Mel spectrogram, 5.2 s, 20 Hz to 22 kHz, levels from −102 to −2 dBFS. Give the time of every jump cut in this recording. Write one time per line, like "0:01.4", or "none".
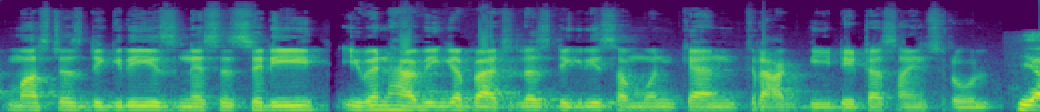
none

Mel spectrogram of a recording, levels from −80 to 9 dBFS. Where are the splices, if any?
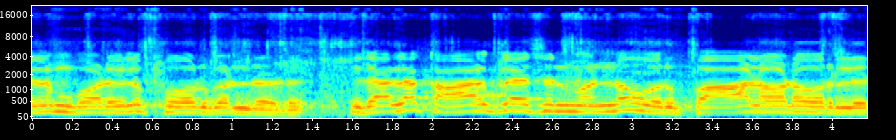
0:01.5

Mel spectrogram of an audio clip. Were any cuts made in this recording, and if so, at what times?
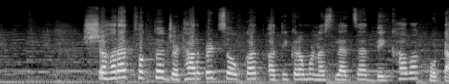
0:01.0

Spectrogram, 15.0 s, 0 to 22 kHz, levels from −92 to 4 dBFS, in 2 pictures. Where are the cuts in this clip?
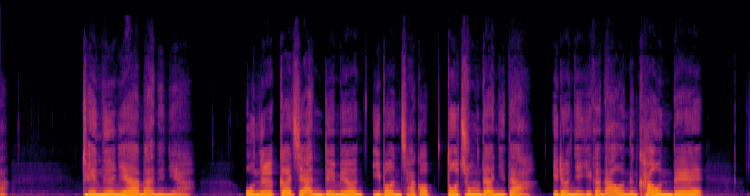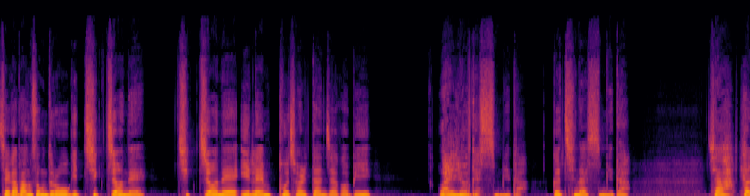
0:01.3

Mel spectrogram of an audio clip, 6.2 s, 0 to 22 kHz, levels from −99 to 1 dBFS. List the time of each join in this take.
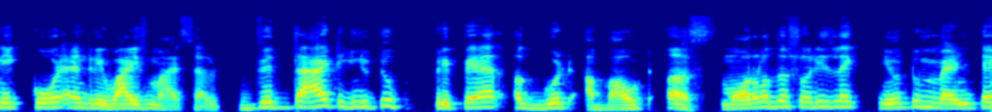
0:01.4
0:04.5

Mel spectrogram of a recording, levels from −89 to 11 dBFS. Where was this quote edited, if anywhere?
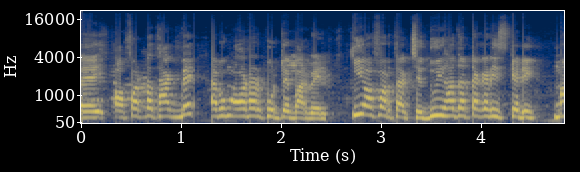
none

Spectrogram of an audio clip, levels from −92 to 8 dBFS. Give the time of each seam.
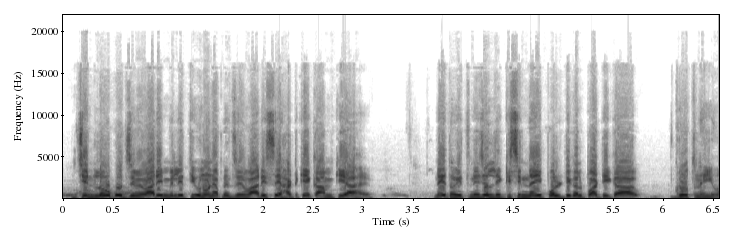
none

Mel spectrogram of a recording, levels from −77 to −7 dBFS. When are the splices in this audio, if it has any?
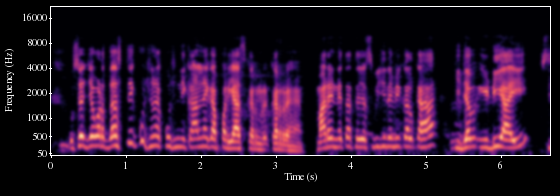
0:03.4

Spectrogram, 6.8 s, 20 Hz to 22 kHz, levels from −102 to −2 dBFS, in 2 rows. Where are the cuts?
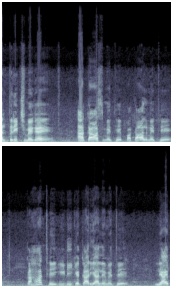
none

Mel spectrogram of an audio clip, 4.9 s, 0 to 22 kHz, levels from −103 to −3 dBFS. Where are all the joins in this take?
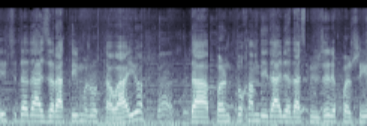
none

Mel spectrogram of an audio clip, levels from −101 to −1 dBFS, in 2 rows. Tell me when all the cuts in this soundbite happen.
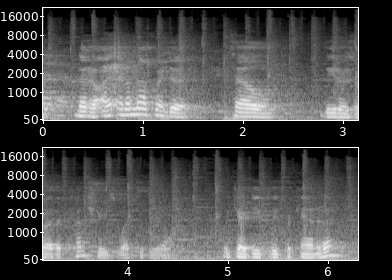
0:04.8

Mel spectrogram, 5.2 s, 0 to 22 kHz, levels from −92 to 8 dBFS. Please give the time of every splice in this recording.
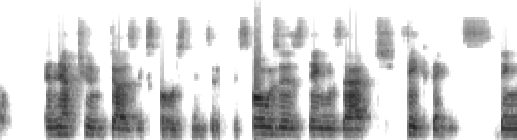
0:03.9

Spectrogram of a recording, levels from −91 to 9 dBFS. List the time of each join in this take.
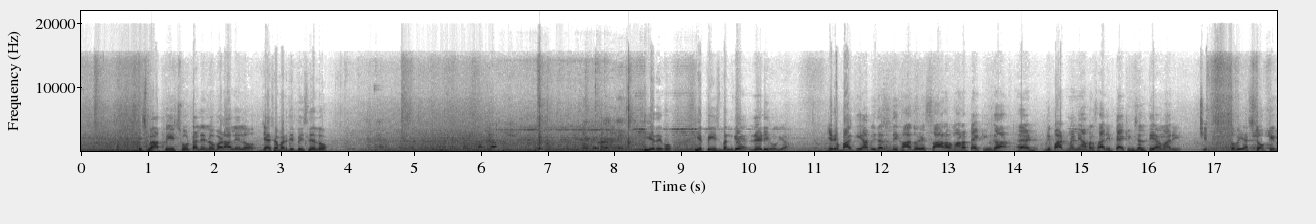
0:11.3
0:16.9

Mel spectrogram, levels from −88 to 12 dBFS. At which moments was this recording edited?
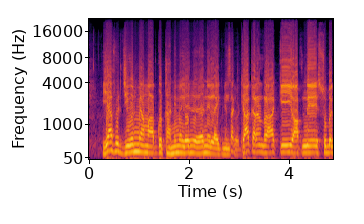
0:02.9

